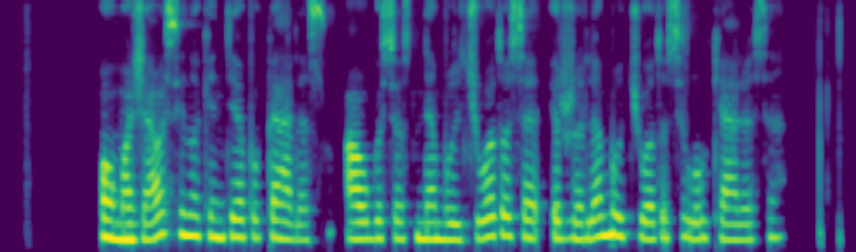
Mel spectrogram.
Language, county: Lithuanian, Vilnius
